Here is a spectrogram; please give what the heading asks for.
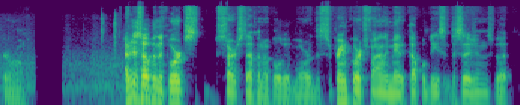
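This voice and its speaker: A man's voice: deep voice, lively intonation, brisk, no room sound. A man hosting a casual talk show, rambling with repeated words and swearing when riled. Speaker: podcast host. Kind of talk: casual political chat.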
